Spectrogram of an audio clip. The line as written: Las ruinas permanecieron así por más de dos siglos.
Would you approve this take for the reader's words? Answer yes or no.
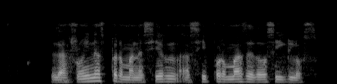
yes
